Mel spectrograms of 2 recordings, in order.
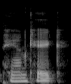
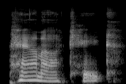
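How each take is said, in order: First: The word is said with two syllables. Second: The word is said with three syllables. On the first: The speaker calls it right. "as opposed to pancake" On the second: The speaker calls it wrong. "I thought that the word was panna cake"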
